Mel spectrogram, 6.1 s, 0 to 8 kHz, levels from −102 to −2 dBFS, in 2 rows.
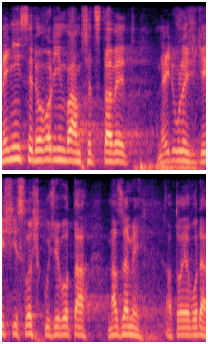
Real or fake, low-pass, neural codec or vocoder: fake; 7.2 kHz; codec, 16 kHz, 16 kbps, FreqCodec, smaller model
